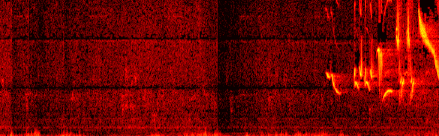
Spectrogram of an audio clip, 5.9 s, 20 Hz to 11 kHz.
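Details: Siberian meadow bunting (Emberiza cioides) singing at very close range from a tree in a park garden, Higashi-Mikawa, Japan, May 2017: a quick burst of high, varied chips and slurred notes after a long stretch of low wind rumble.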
